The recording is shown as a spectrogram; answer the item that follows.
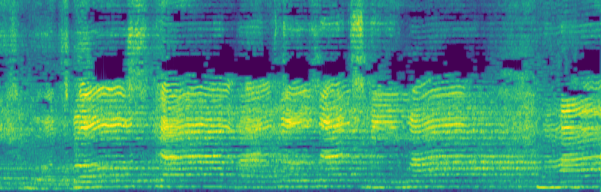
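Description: Young girls singing a Polish Christmas carol into stage microphones, a melody of long held notes with short slides between pitches.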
